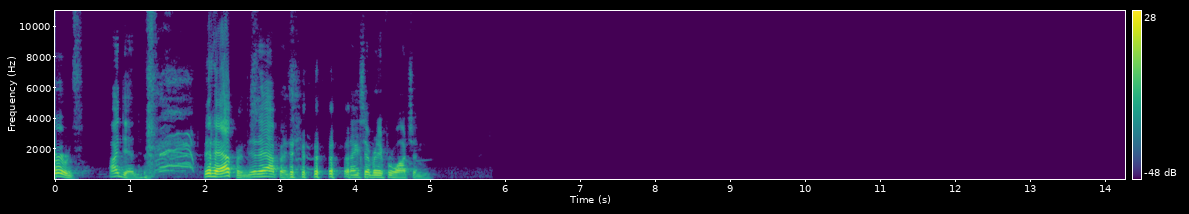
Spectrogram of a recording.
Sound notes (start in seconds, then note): 1.1 chuckles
